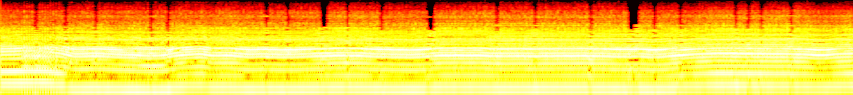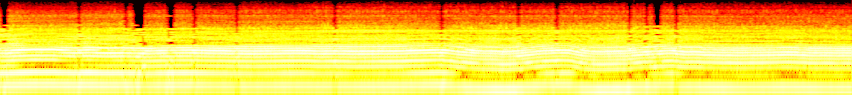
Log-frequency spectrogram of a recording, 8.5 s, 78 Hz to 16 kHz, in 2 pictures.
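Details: Vintage chainsaw, unknown when last run, chain a little dull, cutting a 14-inch piece of wood: steady high buzzing two-stroke note, pitch dipping and recovering as it bites; runs strong, cuts cleanly under load.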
